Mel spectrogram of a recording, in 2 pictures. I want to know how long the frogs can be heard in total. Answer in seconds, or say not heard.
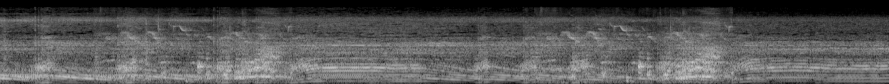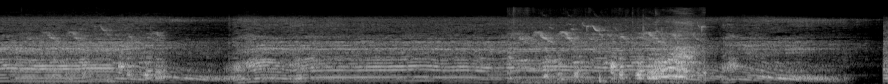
not heard.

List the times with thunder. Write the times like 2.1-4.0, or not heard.
not heard.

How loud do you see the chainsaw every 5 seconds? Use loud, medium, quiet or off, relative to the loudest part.
loud, loud, medium, medium.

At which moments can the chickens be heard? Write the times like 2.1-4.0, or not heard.
0.9-3.0, 5.3-7.3, 9.0-10.6, 13.9-15.9.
